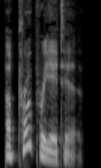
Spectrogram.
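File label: "appropriative", British English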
